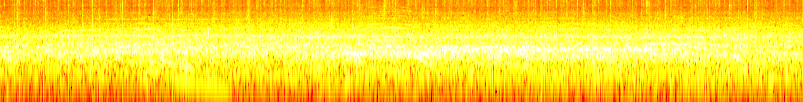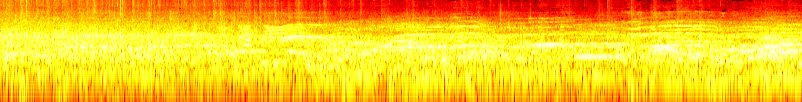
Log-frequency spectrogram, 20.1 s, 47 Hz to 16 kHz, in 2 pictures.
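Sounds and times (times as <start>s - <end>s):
whoops and shouts: 0.0s - 3.6s, 4.2s - 9.8s
audience cheering and applauding: 0.0s - 18.2s.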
